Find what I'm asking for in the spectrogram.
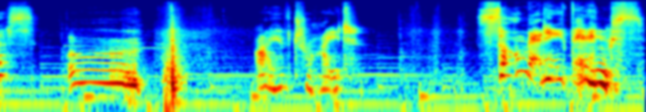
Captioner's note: groans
